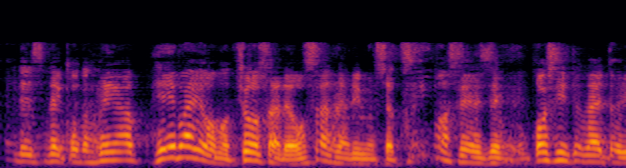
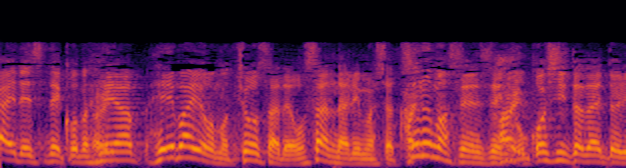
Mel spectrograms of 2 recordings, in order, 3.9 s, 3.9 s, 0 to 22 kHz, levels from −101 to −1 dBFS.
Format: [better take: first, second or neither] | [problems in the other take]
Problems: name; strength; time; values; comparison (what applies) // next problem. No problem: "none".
second | noise reduction (neural mask model DeepFilterNet 3)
